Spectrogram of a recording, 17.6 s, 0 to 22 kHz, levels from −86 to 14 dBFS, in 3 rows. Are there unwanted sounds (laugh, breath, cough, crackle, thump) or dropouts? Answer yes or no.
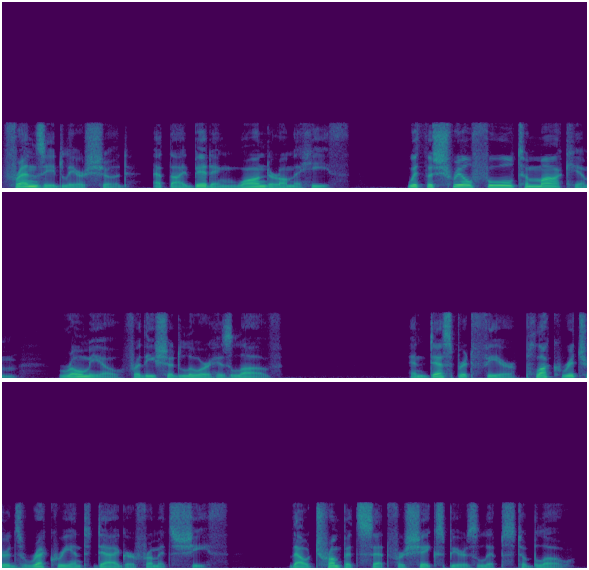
no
